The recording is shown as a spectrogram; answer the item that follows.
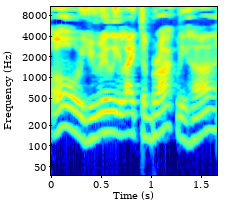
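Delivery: mock excited, bright and delighted. Retelling what a woman asked while the speaker ate her broccoli: mock-excited. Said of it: "she was all excited, like face beaming".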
